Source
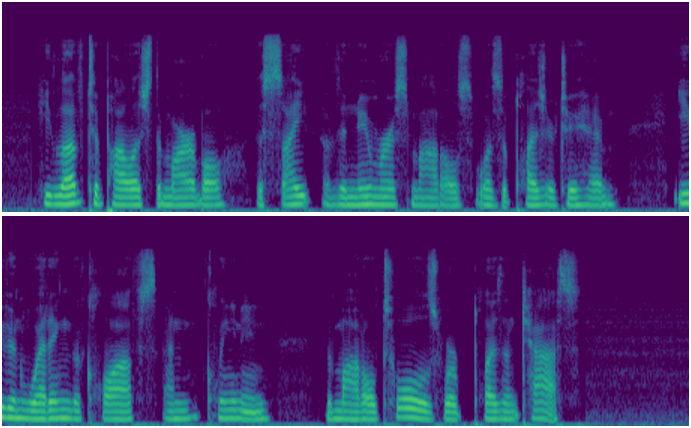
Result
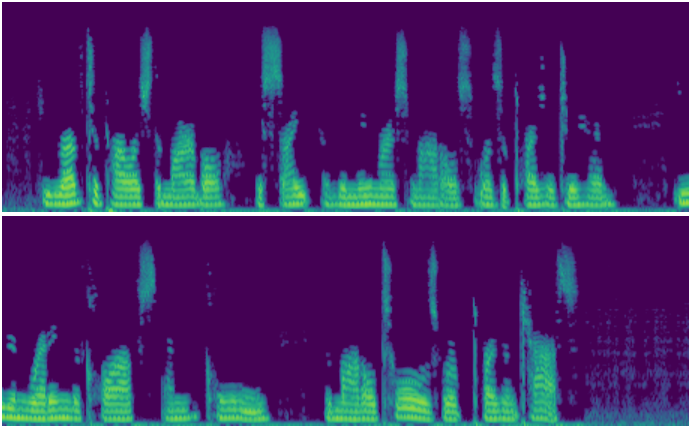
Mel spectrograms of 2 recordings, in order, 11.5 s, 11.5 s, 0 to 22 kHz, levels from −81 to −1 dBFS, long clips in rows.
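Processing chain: spectral gate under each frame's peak -25 dB strong; harmoniser +3 st -8 dB; gain +7 dB

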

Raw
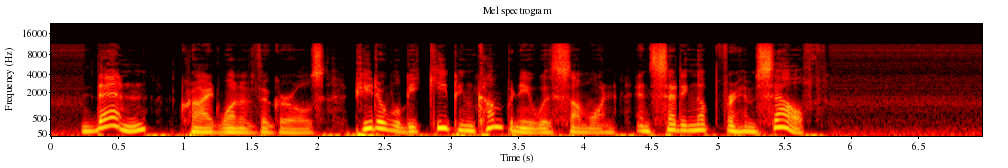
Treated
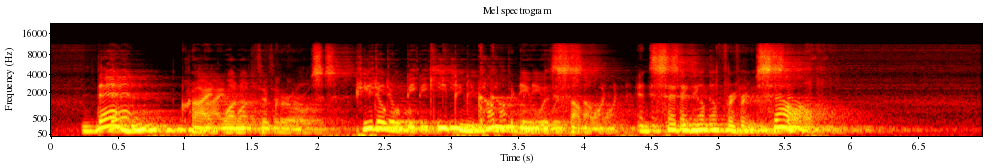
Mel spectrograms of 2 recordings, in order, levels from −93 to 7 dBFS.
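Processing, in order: resonant low shelf 110 Hz -10.5 dB, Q 3; echo 90 ms -5 dB; reverb RT60 1.2 s, pre-delay 0.107 s, DRR 14 dB; maximiser +4.5 dB; 1.6–2.35 Doppler distortion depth 0.12 ms; gain -7 dB

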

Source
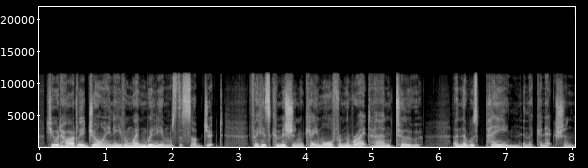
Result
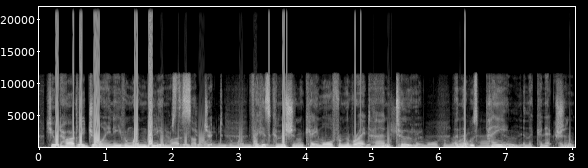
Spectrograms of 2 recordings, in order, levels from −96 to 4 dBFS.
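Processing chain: wrapped overs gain 6.5 dB; outdoor echo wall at 270 m, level -9 dB

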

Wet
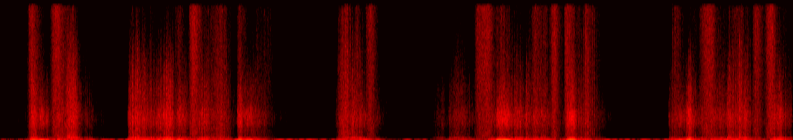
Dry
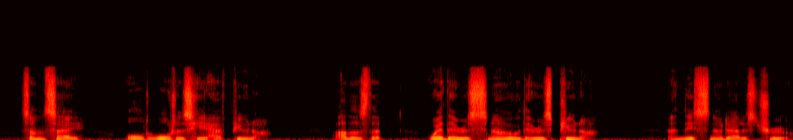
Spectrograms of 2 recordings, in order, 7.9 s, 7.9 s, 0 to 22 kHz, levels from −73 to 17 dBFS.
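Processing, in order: 5.28–5.86 band shelf 1400 Hz +9 dB 2.3 oct; compressor 2.5:1, threshold -40 dBFS, peak gain reduction 15 dB; 3.63–4.78 auto swell 0.641 s; doubler 19 ms -3 dB; dispersion highs, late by 51 ms, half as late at 1100 Hz; reverb RT60 0.50 s, pre-delay 6 ms, DRR 2 dB; noise-modulated delay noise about 3400 Hz, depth 0.43 ms; gain -6.5 dB

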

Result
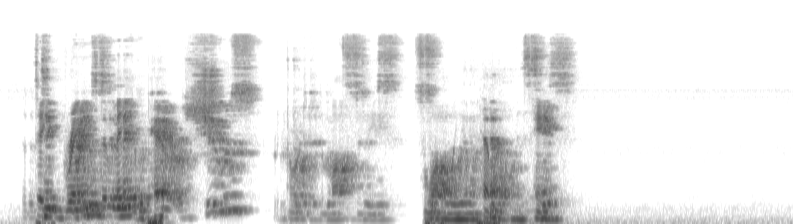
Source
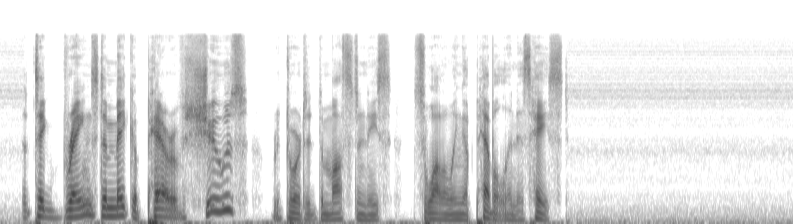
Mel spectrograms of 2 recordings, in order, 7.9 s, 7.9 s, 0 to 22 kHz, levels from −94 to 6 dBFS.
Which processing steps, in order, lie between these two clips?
reverb RT60 0.50 s, pre-delay 52 ms, DRR -3.5 dB; spectral noise reduction 19 dB; 1.63–4.23 HPF 1100 Hz 6 dB/oct

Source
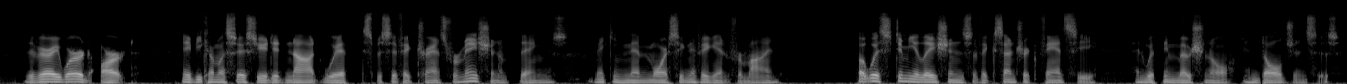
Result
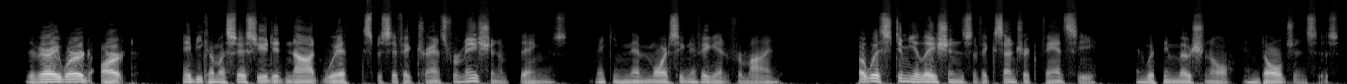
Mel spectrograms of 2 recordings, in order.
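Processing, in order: sample leveller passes 2; three-band expander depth 70%; gain +2 dB

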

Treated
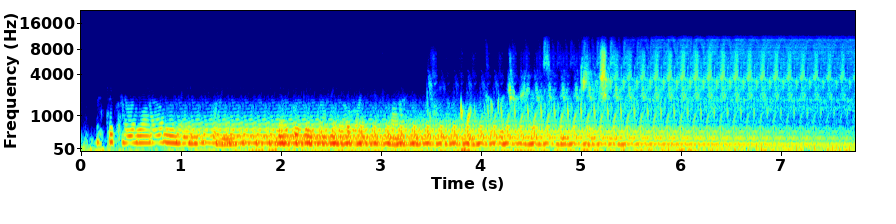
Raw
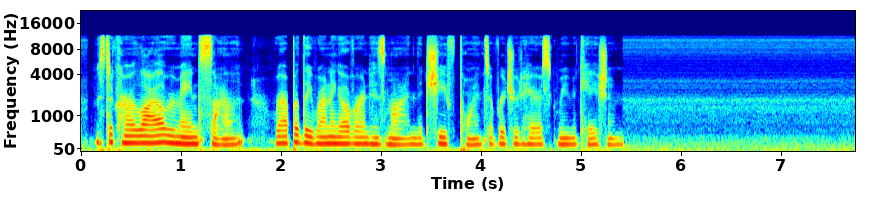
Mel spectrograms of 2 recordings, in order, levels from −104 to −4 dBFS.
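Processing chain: phaser stages 6, 3.6 Hz, lowest notch 180–2600 Hz; compressor 4:1, threshold -37 dBFS, peak gain reduction 18.5 dB; low-pass sweep 390 Hz -> 5900 Hz, 2.44–5.84; swelling echo 0.133 s, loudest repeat 8, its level -9 dB; three-band expander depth 70%; gain +5 dB

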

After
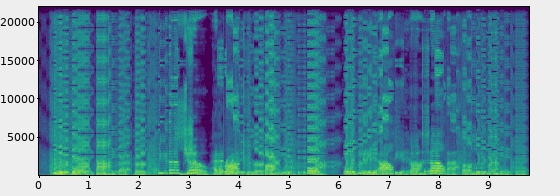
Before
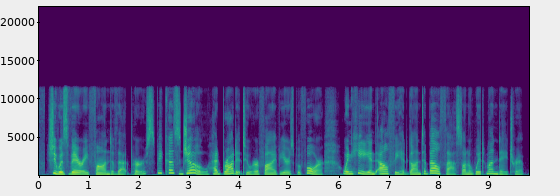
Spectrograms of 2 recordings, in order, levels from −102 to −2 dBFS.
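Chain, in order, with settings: reverb removal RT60 0.92 s; non-linear reverb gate 0.14 s rising, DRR -2 dB; decimation with a swept rate 9×, swing 160% 0.23 Hz

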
